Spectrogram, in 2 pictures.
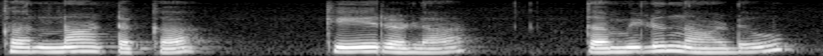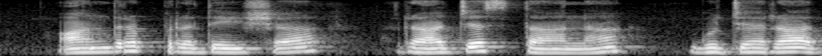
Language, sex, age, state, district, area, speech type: Kannada, female, 30-45, Karnataka, Chikkaballapur, rural, spontaneous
